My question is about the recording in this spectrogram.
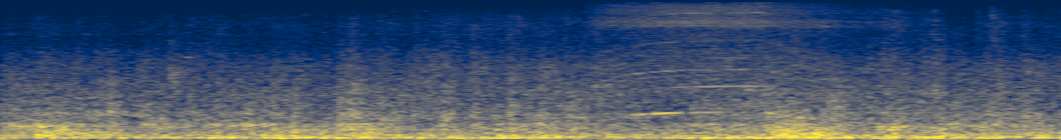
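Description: Steady low rumble inside a Vande Bharat express chair-car coach as the electric train runs on the rails, with a brief faint squeal about four seconds in.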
